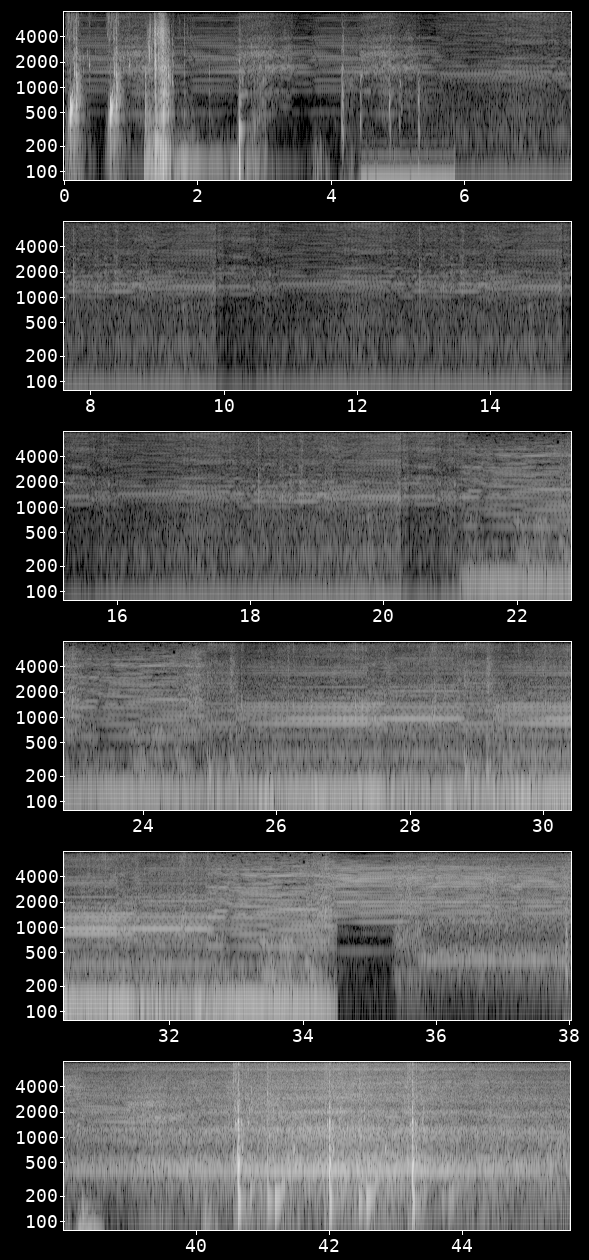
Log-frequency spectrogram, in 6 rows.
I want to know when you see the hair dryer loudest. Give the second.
42 s.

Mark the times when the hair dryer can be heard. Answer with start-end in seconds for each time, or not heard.
35.3-45.5.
